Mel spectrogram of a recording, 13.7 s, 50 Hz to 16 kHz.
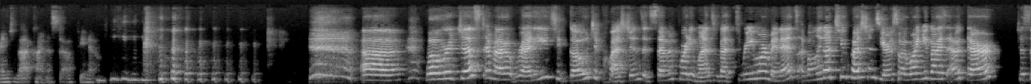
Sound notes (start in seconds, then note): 1.5 laughing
